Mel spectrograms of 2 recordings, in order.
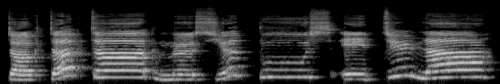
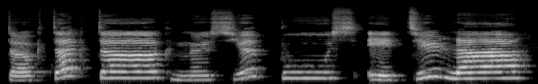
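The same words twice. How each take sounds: First: The call is said louder still. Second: The call is said louder than before. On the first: "encore plus fort" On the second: "nous allons l'appeler plus fort"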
